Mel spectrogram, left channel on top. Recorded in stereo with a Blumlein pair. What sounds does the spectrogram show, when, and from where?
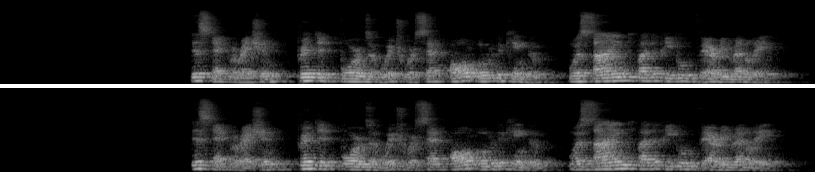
1.9 s a man speaking: 30° left, 3.5 m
